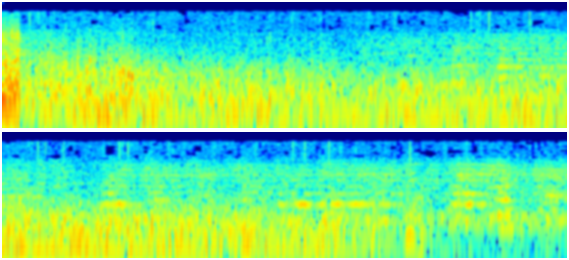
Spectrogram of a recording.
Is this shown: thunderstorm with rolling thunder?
yes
